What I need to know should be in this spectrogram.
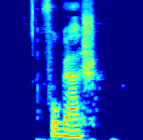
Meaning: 1. grip, grasp, catch 2. trick, knack, technique 3. course, dish
- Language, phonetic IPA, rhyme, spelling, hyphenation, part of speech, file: Hungarian, [ˈfoɡaːʃ], -aːʃ, fogás, fo‧gás, noun, Hu-fogás.ogg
